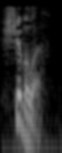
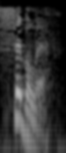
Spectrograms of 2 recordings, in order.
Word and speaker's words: Shibboleth: Then they would say to him, "Then say Shibboleth." And they would say Sibboleth, for he could not pronounce it right.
